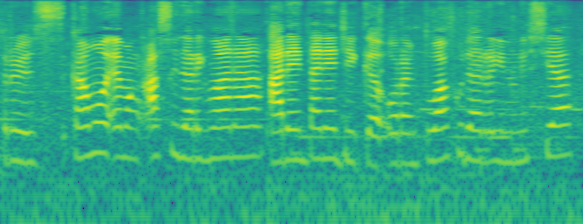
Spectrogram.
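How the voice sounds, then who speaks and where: A woman's voice: high voice, flat delivery, fast. A woman from the United States, an English speaker, chatting casually to camera as a vlogger with small fillers. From United States (Texas). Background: background music.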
